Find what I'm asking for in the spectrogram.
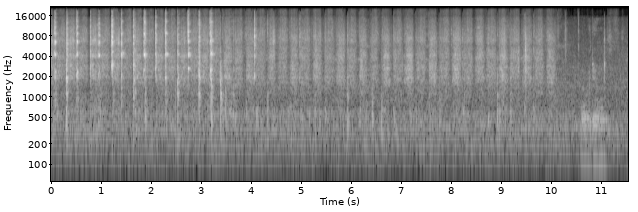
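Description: Bow drill spindle rubbing against wood for a friction fire, a rhythmic back-and-forth rasping scrape that starts strong and regular, then continues softer and less even, with brief noises near the end.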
